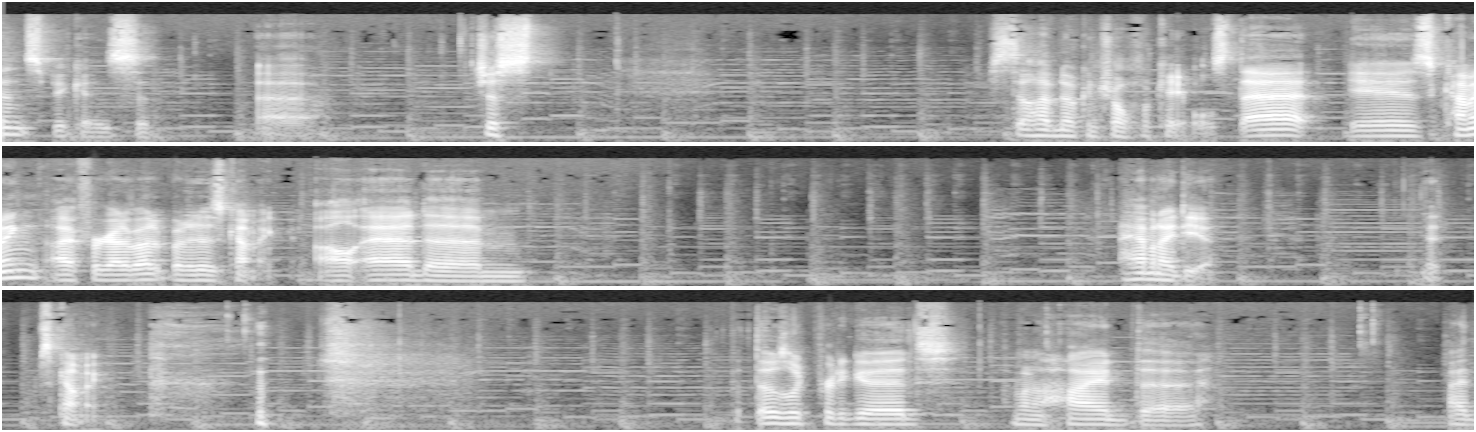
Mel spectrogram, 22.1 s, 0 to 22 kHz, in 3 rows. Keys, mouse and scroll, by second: 1.0 middle click, 2.2 middle click, 15.8 click, 16.5-18.1 middle drag, 18.5 middle click, 19.9 right click, 21.5 right click.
